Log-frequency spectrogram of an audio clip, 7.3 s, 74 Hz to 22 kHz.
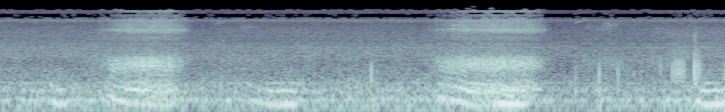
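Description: Two loud, low, rumbling snores about four seconds apart, roughly 15 breaths a minute, with faint room noise between them.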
